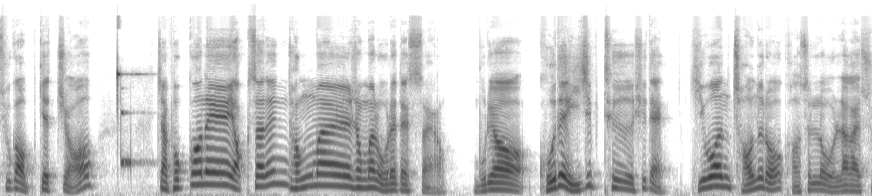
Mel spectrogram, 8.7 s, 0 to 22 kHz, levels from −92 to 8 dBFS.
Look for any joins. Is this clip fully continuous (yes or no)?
yes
